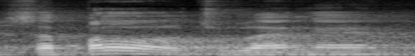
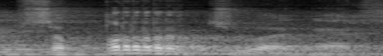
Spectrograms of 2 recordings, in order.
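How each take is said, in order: First: The middle sound is an l sound instead. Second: The middle sound is a clear r sound. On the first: The speaker has a speech impediment. The speaker calls it wrong. "Tapi kalau pelat" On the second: The speaker talks fluently. The speaker calls it right. "Coba umum fasih lah penak"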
